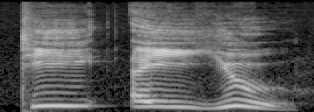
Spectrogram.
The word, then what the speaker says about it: tau: Like for instance, a lion in Setswana is spelled T-A-U. So you pronounce it Tau. You don't say tau.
